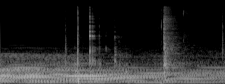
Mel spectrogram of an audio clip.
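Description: Otto Bach Studio upright piano's last chord ringing out and slowly fading after the keys are released. A few light clicks and a knock about one and a half seconds in sound over the decay.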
